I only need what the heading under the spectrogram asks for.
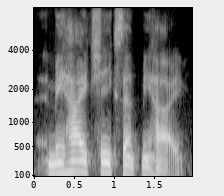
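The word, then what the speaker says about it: Mihaly Csikszentmihalyi: and I want you to be able to pronounce his full name for us. Please say his full name correctly. Mihai Csikszentmihalyi, but he said, okay, call me Mike.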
